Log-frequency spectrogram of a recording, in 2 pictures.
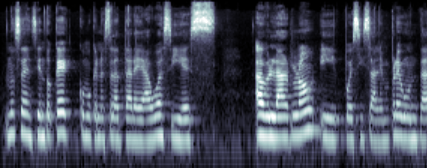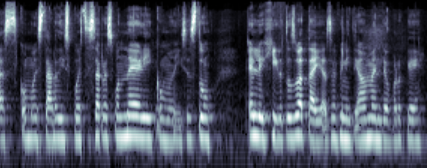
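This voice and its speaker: A woman's voice: medium pitch, little pitch movement, moderate pace, darkish tone. A woman co-hosting a podcast, musing hesitantly in casual conversation. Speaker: podcast co-host.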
